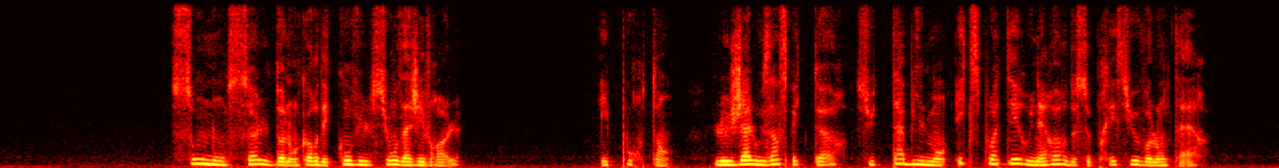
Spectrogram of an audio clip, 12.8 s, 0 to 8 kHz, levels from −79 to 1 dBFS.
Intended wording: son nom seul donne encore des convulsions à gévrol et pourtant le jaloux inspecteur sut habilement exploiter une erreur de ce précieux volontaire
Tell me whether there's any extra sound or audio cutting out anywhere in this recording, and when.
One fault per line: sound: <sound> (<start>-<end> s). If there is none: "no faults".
no faults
